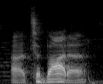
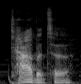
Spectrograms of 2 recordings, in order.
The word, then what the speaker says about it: Tabata: It really depends on how our guy right here, Tabata, as it's correctly pronounced, and not Tabata, as people like RTL say it.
